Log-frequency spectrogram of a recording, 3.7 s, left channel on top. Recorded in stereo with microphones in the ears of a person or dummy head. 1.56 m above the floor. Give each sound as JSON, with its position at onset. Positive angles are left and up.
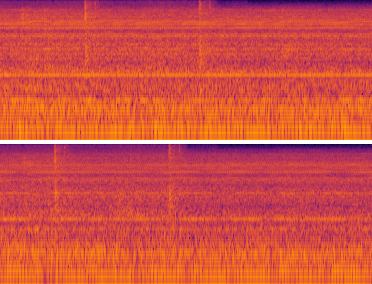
{"t": 0.0, "sound": "a machine running", "side_deg": 70, "distance_m": 0.8}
